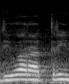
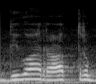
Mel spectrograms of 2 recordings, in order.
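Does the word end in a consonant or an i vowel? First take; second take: i vowel; consonant. First: The word ends with a short i vowel. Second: The word ends on the consonant sound r. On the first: The speaker calls it wrong. "दिवारात्रि नहीं" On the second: The speaker calls it right. "दिवारात्र बोला जाता है"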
